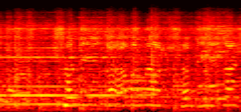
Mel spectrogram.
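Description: Live Pontic Greek folk dance music, the melody led by a Pontic lyra (kemenche) with a held note and quick wavering ornaments over the band.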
